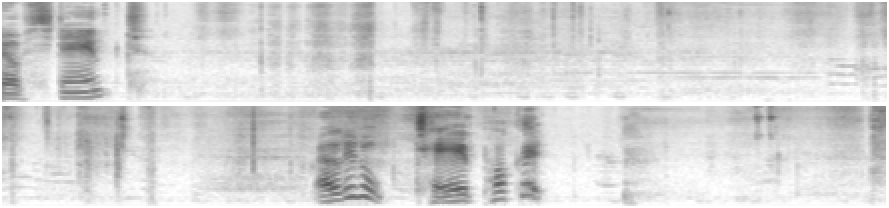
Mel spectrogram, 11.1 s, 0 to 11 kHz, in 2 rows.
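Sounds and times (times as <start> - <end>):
pages of paper turning: 4.9 - 8.1.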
